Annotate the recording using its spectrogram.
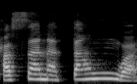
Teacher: تنوین کے بعد واو آ گیا تو تا زبر واو وا، یعنی کہ اس کو تھوڑی سی نون کی آواز آئے، تھوڑی سی واو کی آئے۔ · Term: پارشل ادغام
